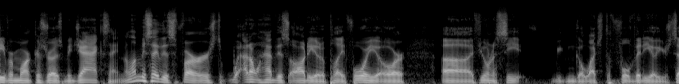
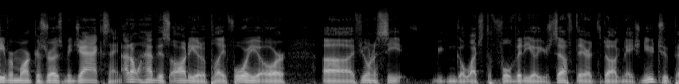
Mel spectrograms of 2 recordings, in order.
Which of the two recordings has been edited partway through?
second; 1 cut; at 1.2 s

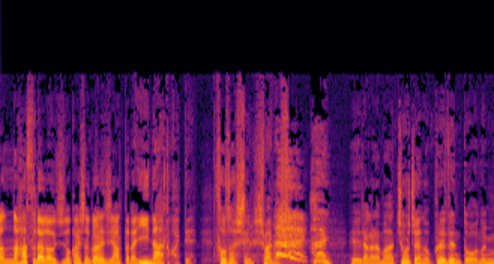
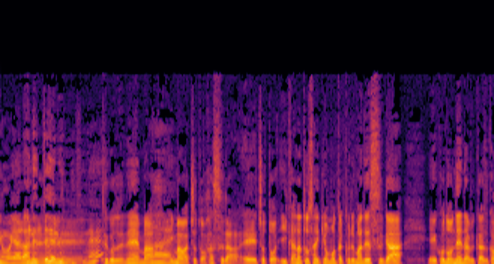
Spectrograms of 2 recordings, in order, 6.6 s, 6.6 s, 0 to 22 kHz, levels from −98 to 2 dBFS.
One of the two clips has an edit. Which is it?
first; 1 cut; at 4.1 s

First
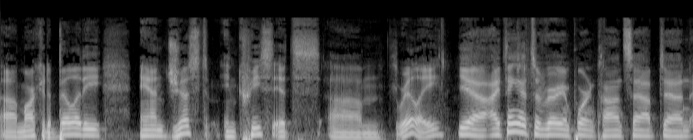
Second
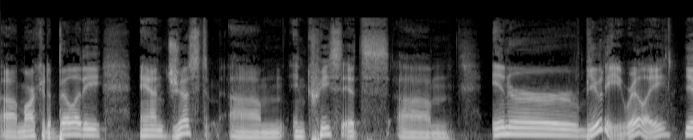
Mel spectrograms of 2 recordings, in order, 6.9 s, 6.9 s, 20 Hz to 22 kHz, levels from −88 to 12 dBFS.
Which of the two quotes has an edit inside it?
first; 2 cuts; at 2.2 s, 4.0 s

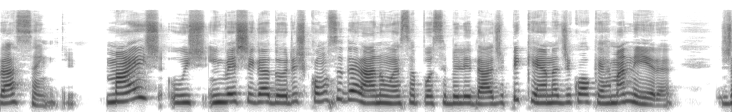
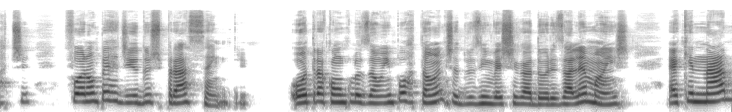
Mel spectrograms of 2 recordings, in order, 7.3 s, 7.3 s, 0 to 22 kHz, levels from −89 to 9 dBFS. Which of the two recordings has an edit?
first; 1 cut; at 0.9 s

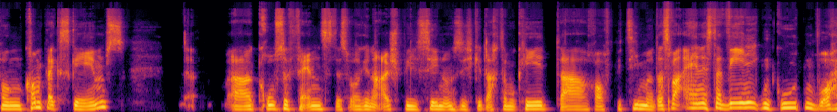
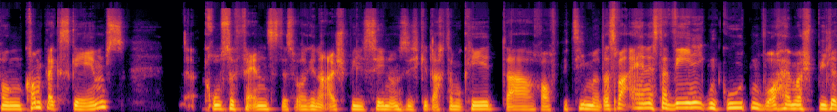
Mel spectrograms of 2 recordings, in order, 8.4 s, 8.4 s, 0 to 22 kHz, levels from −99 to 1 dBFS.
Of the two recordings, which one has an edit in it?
second; 1 cut; at 2.0 s

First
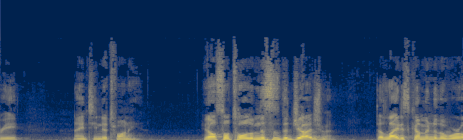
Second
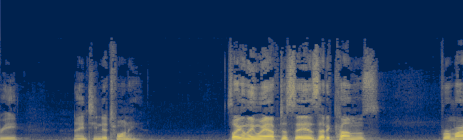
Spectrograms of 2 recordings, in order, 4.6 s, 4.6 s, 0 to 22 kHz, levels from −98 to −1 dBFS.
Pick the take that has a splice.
first; 1 cut; at 1.9 s

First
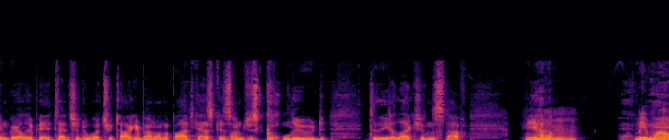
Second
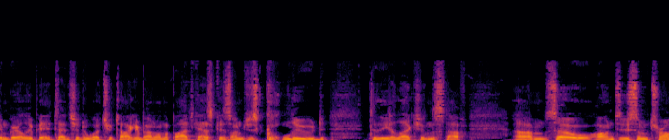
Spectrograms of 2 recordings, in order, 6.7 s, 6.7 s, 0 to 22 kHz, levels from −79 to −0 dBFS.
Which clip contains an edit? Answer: first; 1 cut; at 5.1 s

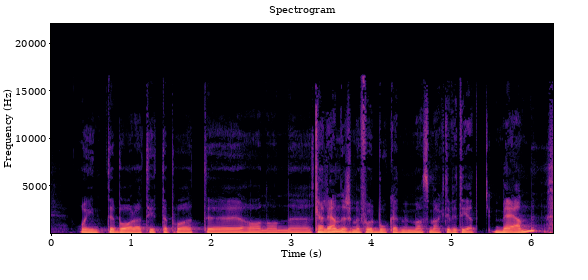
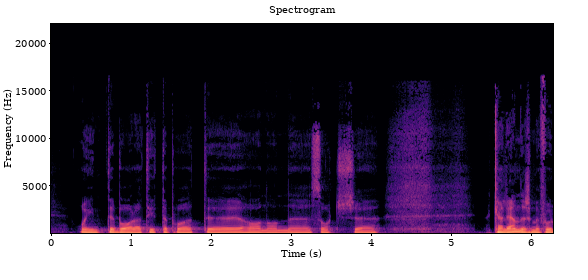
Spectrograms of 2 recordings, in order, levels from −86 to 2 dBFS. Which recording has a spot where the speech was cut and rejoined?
first; 2 cuts; at 3.3 s, 5.3 s

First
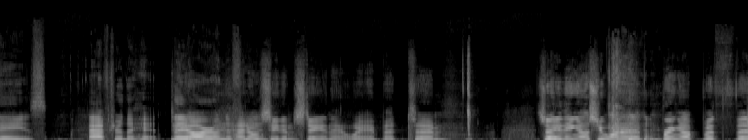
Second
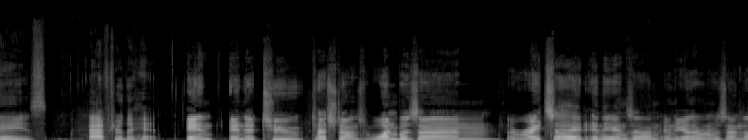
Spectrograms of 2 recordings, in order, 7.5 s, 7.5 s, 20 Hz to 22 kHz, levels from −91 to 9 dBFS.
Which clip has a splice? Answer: first; 1 cut; at 1.7 s

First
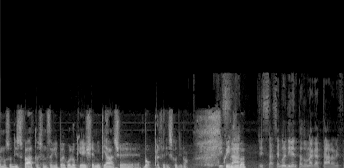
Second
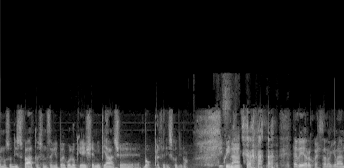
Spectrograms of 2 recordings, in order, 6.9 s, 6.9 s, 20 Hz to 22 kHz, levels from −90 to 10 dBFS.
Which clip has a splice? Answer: second; 1 cut; at 4.8 s

